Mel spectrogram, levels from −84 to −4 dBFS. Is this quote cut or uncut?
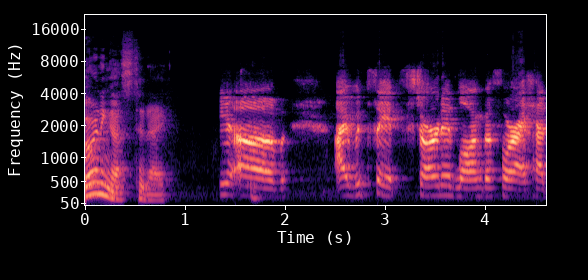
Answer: cut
